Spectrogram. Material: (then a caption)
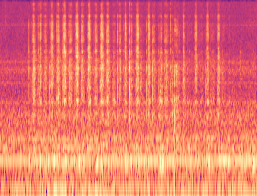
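Coated paper. A wooden stylus scratches and rubs the coating off a flat, black-coated scratch-art card on a wooden table while the other hand steadies the card. Quick, bright scratchy strokes come in a rapid series over a steady low hum.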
